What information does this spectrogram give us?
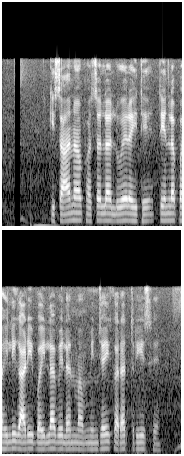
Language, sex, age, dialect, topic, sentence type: Chhattisgarhi, male, 46-50, Eastern, agriculture, statement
